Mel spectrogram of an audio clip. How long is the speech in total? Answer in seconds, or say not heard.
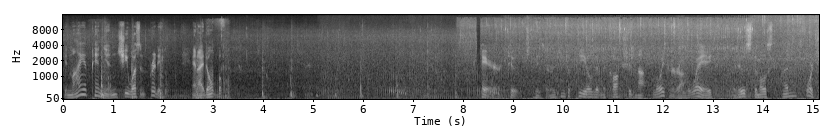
10 s.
